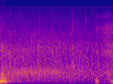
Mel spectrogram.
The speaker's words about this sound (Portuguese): Dá uma salva de palmas para o Espírito Santo mais uma vez.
